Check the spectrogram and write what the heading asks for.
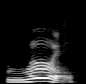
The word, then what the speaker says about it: rural: for you okay so this word is pronounced rural rural do you see how my mouth doesn't really open or it doesn't really move around that much okay rural rural rural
